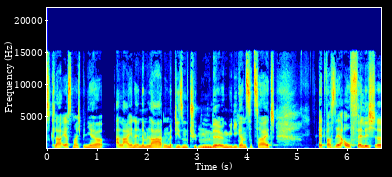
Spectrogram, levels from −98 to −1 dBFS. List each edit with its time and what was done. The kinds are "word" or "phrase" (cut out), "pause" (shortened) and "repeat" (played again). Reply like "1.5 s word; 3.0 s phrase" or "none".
none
